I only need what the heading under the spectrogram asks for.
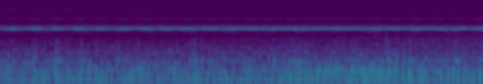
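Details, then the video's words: At Lake Arrowhead, California, crickets keep up a bright, even, high trill with a gently throbbing pulse, set against a murmur of low background noise. "crickets chirping lake arrowhead"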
